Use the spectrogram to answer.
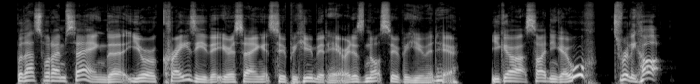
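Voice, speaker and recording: A man's animated, very fast speech at a medium pitch with lively intonation, in a very clean recording with a silent background. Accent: English. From England. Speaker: podcast host, tour operator. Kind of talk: casual chat.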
